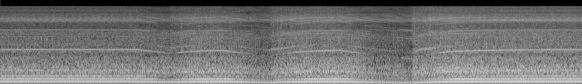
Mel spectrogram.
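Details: Qualcast electric motor after rebuild holding a steady, clean hum; speed sags briefly twice and recovers smoothly, no grinding or rattle; normal running.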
